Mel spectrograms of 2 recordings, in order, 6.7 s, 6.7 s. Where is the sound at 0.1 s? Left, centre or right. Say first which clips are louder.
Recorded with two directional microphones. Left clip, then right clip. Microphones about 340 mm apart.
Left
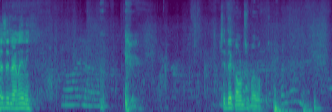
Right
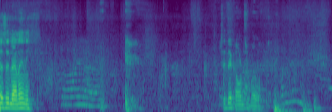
Right 7 dB; centre.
